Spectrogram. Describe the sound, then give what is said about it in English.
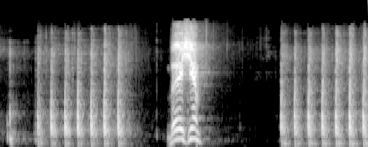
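Two bursts of rapid, firm knocking on the locked door of Bishop's home on the next floor, separated by a man's voice calling out once in between. “Door's locked. You got a pass key?”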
